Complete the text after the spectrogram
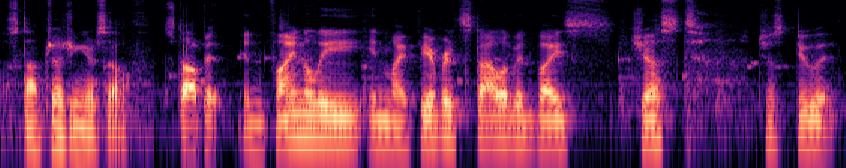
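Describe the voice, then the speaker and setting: A man narrating his own vlog in a low-key, self-described monotone voice, musing openly. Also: moderate pace, creaky, a little hiss or hum. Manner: calls own voice super monotone. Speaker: vlogger.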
